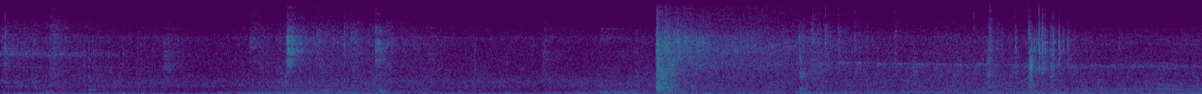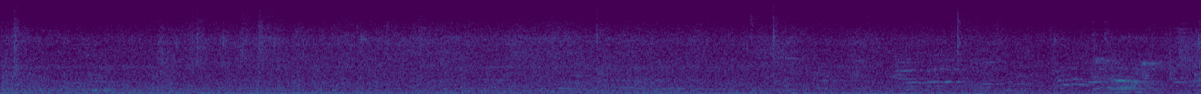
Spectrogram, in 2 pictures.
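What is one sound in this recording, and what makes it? Scooter wheels rumble over a hard floor.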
